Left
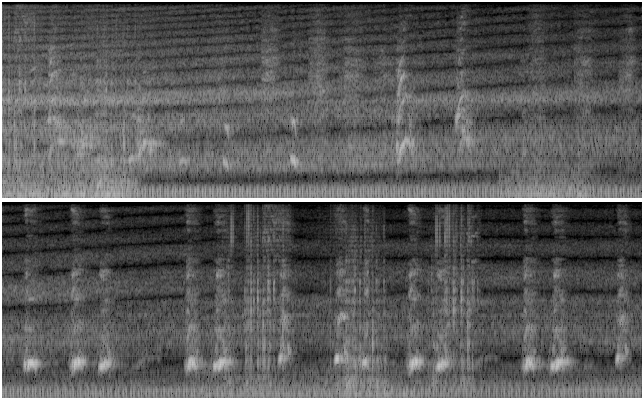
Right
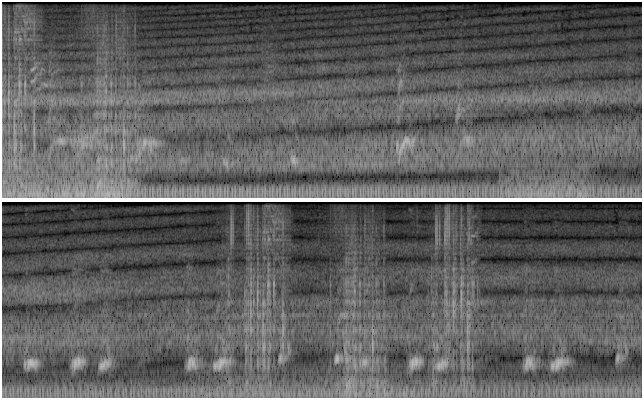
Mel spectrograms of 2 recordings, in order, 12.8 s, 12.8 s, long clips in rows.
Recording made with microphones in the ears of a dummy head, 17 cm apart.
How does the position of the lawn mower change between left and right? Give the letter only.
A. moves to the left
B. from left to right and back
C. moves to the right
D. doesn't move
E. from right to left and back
C.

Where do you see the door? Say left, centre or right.
right.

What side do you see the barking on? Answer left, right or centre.
left.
